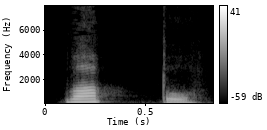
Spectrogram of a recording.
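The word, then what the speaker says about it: Vappu: It is vapu pronounced vapu."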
